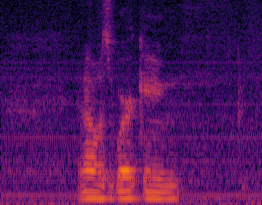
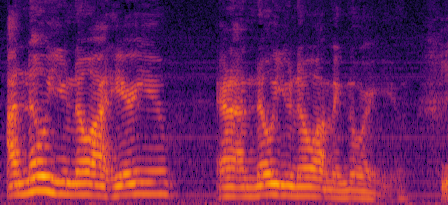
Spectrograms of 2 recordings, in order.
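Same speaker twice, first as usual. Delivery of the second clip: high, loud acted telling-off; exasperated loud retort; 6 semitones higher, 12 dB louder than usual. Acting his answer to the yelling stranger he ignores, loud exasperation. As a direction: tell off a pest at full volume.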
